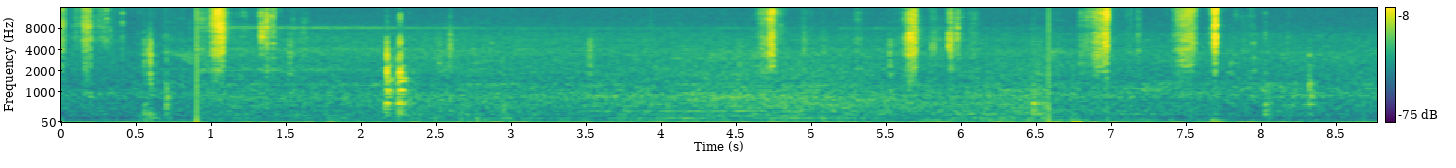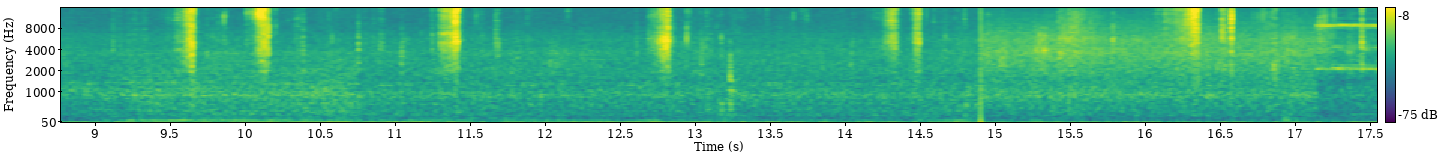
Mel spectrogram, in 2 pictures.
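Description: A knife slices through onions in short crisp cuts.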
